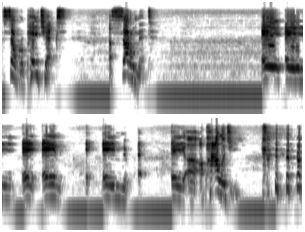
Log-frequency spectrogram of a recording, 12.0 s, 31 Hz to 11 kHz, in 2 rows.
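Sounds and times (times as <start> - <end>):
loud steady low hum: 0.0 - 12.0.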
